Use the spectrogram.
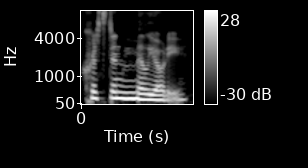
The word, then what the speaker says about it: Kristen Milioti: Kristen Milioti.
